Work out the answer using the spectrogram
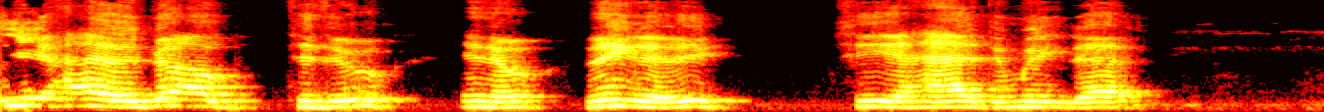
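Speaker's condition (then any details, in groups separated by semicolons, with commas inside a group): Cerebral palsy; speech impairments, speech therapy from age seven with jeff in orlando, school speaking device declined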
